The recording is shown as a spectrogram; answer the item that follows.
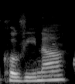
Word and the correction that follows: Cliovana: oh, Cliovana. Cliovana uh, when we're out of quarantine.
